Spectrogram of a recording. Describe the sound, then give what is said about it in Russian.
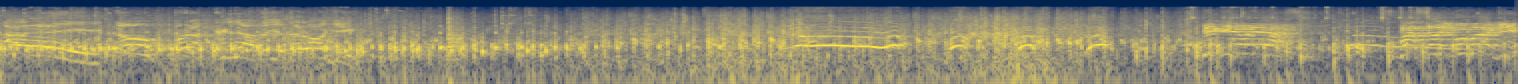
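Hooves clatter in a fast, steady clip-clop as horses are driven on, pulling a carriage, with excited shouting voices over the running hooves throughout. “Лошадей в карете подгоняют до Гринги”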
